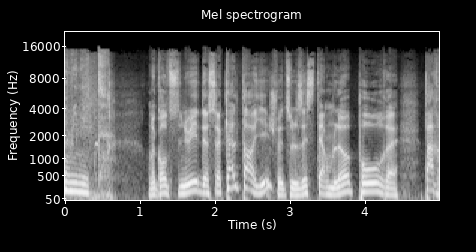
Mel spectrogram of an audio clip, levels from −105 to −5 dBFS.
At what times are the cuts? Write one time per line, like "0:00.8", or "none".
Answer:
none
